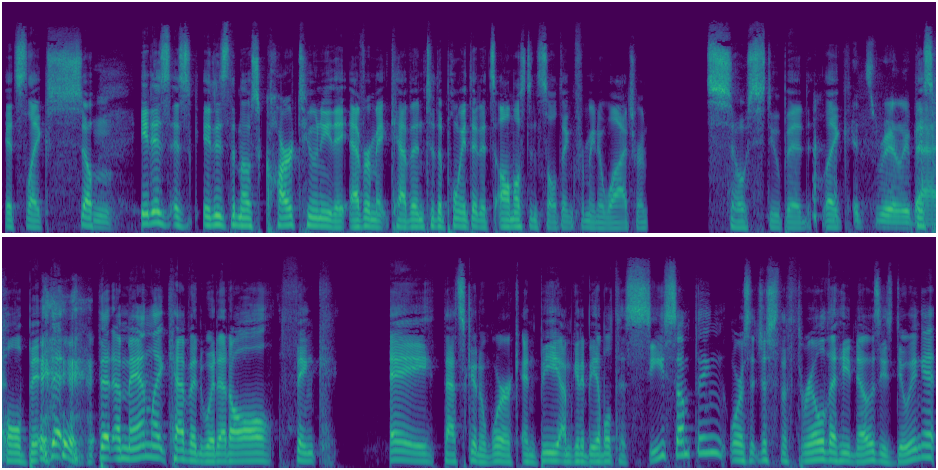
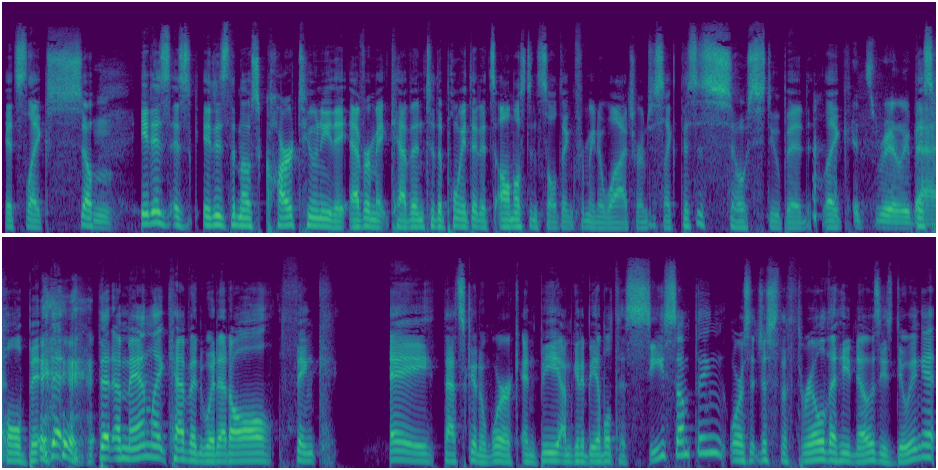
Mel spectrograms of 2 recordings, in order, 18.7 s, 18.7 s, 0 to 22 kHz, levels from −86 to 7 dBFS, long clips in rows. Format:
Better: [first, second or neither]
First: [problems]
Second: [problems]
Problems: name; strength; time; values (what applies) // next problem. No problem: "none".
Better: second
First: audio cutting out; at 6.5 s for 0.5 s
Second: none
